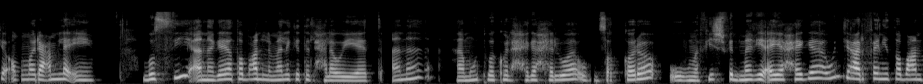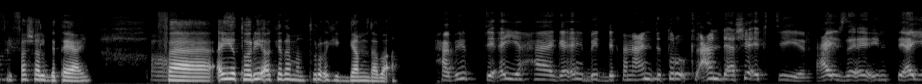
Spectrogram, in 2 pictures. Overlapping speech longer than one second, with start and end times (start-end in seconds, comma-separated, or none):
none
